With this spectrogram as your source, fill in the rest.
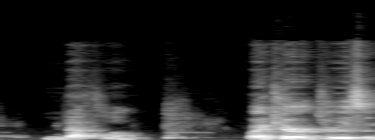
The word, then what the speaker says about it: Nephilim: there but still files is it neum or Nephilim how's that pronounced nephlim my character is a Nephilim but that doesn't get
